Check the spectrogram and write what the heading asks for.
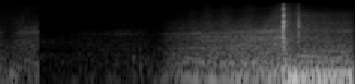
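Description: A driver striking a golf ball off the tee: one sharp crack near the end, after a low rumble has risen in out of a brief silence.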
